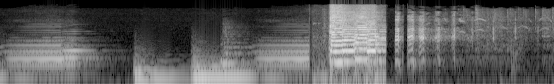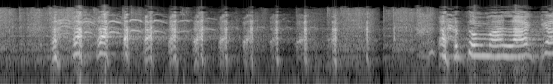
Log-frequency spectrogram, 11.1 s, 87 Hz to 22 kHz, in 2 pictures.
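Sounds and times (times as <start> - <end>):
person laughing: 3.3 - 10.4.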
